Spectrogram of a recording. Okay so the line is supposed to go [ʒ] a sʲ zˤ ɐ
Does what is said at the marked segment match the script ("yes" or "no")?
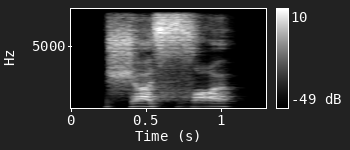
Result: no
